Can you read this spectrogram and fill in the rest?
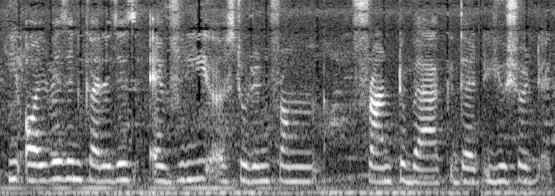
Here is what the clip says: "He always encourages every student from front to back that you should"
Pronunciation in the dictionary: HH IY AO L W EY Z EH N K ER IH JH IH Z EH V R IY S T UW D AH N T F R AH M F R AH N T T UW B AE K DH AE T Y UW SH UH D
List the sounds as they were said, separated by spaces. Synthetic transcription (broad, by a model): HH IY AO L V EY Z EH N K ER IH JH IH Z EH V R IY S T UW D AH N T F R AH M F R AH N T T UW B AE K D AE T Y UW SH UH D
